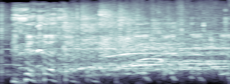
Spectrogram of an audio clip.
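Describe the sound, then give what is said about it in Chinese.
A steady wash of crowd applause fills the whole clip at a constant level, with murmuring voices and a few chuckles mixed in underneath. The applause marks the announcement of reaching Binance Market Maker level five and VIP nine. “嗯， 通常这时候要有掌声，对不对？”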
